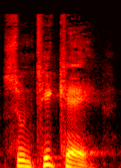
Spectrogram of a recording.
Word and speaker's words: Syntyche: And the word is actually, her name is pronounced Syntyche in the Greek.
